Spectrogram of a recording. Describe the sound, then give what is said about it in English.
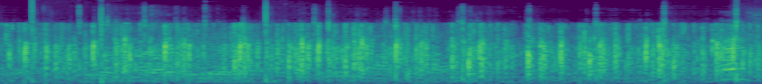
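An audience applauds a guest on a TV program with dense, steady clapping throughout. “Let's give Curtis a hand.”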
